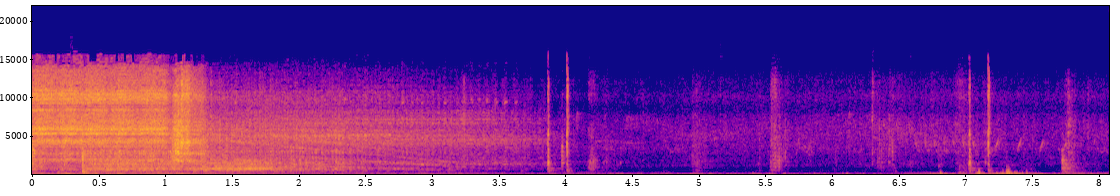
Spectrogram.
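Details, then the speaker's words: 1959 Plymouth Savoy on a failing battery booster after gas was poured into the carburetor. Loud cranking and a brief ragged catch fade into an uneven sputter with sharp pops; it won't keep running. Oil checked fine. "a well I had it running for a second sounded terrible though"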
